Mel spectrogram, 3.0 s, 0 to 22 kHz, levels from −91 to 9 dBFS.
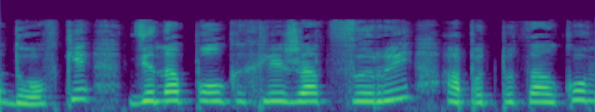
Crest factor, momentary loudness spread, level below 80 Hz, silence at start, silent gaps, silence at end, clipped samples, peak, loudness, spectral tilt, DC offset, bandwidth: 16 dB; 5 LU; -68 dBFS; 0 s; none; 0 s; under 0.1%; -8 dBFS; -24 LUFS; -3 dB/octave; under 0.1%; 11.5 kHz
